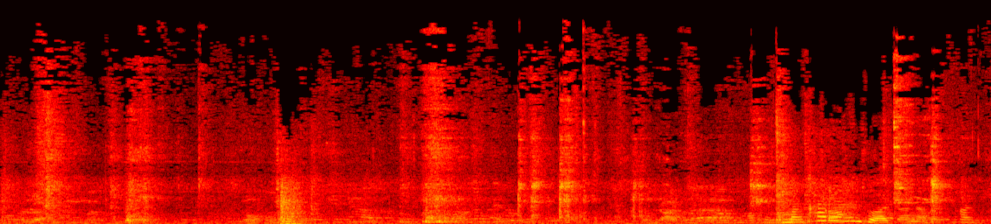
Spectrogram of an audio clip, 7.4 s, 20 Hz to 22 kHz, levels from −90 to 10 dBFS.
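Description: Across the whole recording of everyday sounds there is a swirly, smeared quality with a hollow, scooped-out tone, and transients land soft and blurred rather than crisp, more degraded than a single encode at this quality would leave it. The likely cause is generation loss: repeated decoding and re-encoding, around seven passes, at settings that fit AAC-LC at 96 kbit/s, with nothing above 20 kHz. Each pass quantises on a shifted frame grid, so noise and spectral gaps keep accumulating.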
